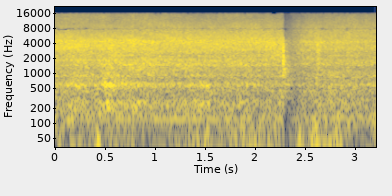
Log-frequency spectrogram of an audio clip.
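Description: Flat iron steaks sizzle on a preheated grill, a loud, steady hiss that fills the whole moment, with a brief sharper crackle near the end.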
